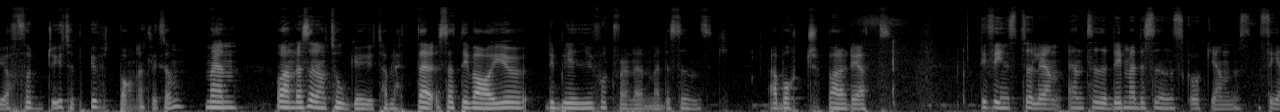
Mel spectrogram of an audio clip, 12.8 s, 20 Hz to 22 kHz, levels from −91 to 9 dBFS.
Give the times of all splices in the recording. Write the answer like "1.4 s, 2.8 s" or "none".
none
